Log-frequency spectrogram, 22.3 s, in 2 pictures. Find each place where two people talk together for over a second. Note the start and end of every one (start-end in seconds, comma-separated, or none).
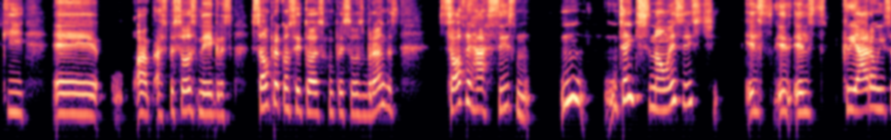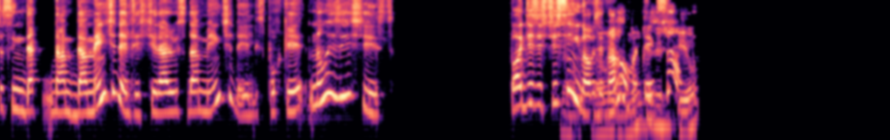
18.1-19.7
